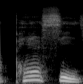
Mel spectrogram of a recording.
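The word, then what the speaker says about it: faces: इसीलिए यहाँ पे सी लिखा, फेसिज। यानी कि सिर्फ एस जुटने पर यहाँ पे समरसी का उच्चारण आ रहा है, मतलब फेसिज।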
